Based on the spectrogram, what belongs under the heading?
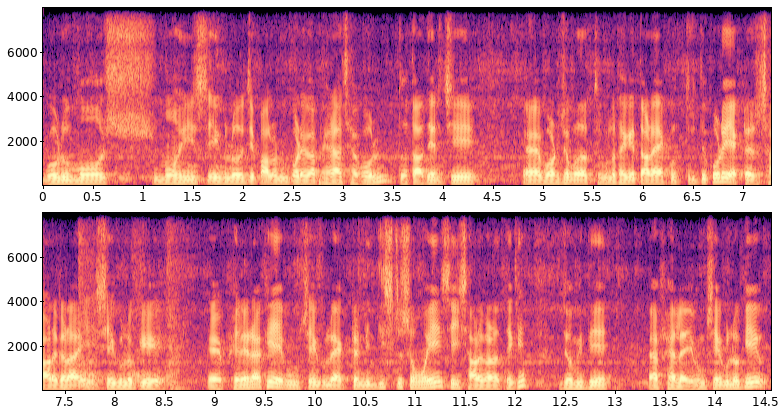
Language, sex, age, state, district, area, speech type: Bengali, male, 30-45, West Bengal, Dakshin Dinajpur, urban, spontaneous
